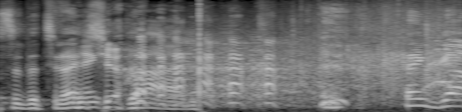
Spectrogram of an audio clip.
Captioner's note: laughter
